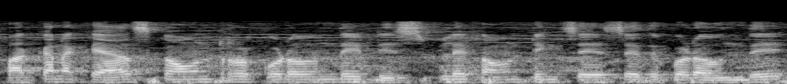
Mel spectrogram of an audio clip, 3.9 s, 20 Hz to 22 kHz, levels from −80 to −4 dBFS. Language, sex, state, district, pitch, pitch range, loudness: Telugu, male, Andhra Pradesh, Manyam, 120 Hz, 115-125 Hz, -16 LUFS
